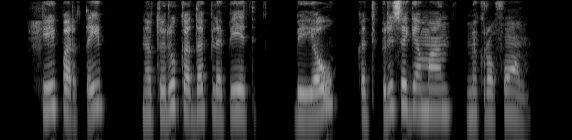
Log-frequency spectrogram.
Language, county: Lithuanian, Telšiai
